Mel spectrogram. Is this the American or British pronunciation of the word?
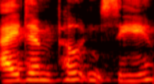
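American. It is said with the American pronunciation. "The Americans say it"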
